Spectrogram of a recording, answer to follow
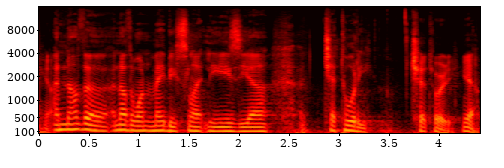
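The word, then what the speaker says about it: چطوری: Yeah, I think everybody around the world can pronounce something like che. Chetori. Yeah, so that's how are you? Chetori. Chetori. That's Yeah, exactly. and it's got a re on the end.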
